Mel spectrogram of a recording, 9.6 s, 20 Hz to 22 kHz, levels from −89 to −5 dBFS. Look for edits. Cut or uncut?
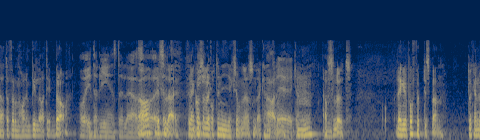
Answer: cut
